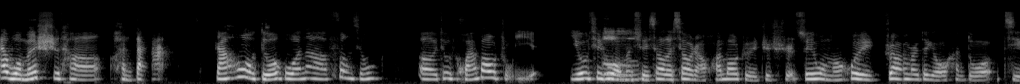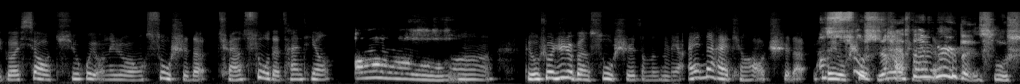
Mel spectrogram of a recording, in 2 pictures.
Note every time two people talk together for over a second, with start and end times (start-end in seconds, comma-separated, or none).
18.4-19.7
